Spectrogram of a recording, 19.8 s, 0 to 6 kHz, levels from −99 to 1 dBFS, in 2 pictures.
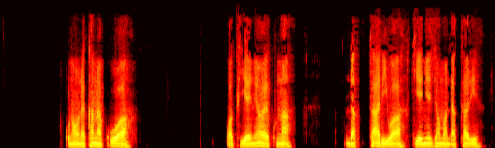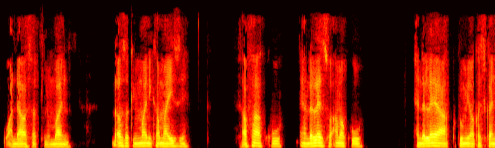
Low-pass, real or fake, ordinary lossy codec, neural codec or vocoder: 5.4 kHz; fake; AAC, 24 kbps; codec, 16 kHz, 4.8 kbps, FACodec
